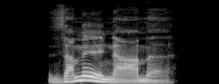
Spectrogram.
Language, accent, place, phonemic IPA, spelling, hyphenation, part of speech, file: German, Germany, Berlin, /ˈzaml̩ˌnaːmə/, Sammelname, Sam‧mel‧na‧me, noun, De-Sammelname.ogg
- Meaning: collective noun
